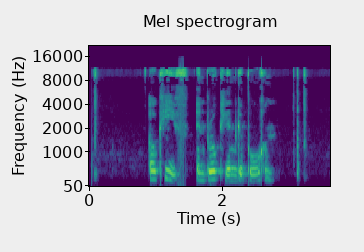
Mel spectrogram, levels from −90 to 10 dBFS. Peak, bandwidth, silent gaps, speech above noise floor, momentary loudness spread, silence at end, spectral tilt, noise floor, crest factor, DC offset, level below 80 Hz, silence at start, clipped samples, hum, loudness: 0 dBFS; 13 kHz; none; 47 dB; 17 LU; 0.35 s; 0 dB/octave; -62 dBFS; 18 dB; under 0.1%; -70 dBFS; 0.05 s; under 0.1%; none; -14 LUFS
